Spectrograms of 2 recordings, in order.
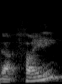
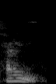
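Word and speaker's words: Thoene: It's pronounced Taney, but it's sort of doesn't look anything like it. T-H-O-E-N-E. And Thaney, is that right? Thaney is how it sounds, but it's pronounced Taney, isn't it? Taney.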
